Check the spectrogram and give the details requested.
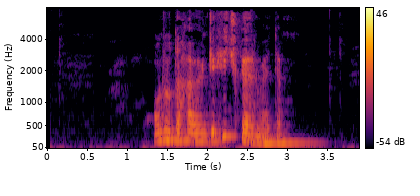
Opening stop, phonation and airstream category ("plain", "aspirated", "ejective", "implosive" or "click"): plain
